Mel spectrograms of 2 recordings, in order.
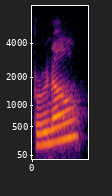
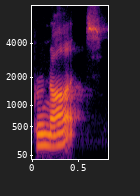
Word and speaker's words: Brunot: I believe it's pronounced Bruno, or is it Brunot? Well, no. Bruno Island, and that's spelled Brunot.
